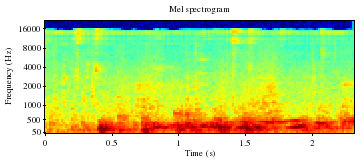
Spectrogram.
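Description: Faint creaks and shuffling from a congregation getting to its feet from the pews, with short squeaky pitched sounds scattered through.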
